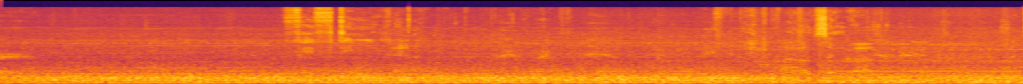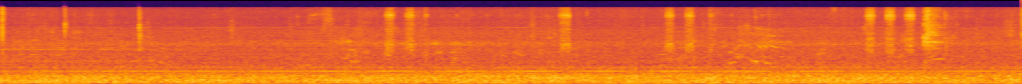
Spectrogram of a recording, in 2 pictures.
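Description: Steady in-flight cabin noise of a jet airliner: a continuous low rumble of engines and airflow with a faint steady hum tone, and a few light clicks.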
